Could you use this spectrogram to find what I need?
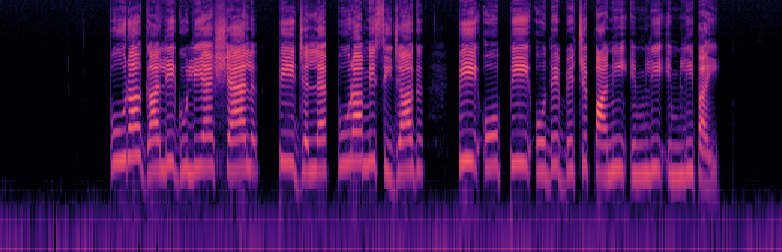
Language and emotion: Dogri, neutral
